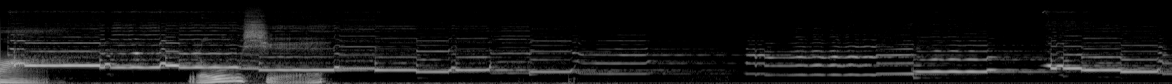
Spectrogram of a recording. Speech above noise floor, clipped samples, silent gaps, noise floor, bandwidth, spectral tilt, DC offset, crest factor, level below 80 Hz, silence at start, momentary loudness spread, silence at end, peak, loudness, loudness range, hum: 33 dB; under 0.1%; none; -58 dBFS; 16.5 kHz; -6 dB/octave; under 0.1%; 18 dB; -50 dBFS; 0 s; 18 LU; 0 s; -12 dBFS; -29 LUFS; 14 LU; none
